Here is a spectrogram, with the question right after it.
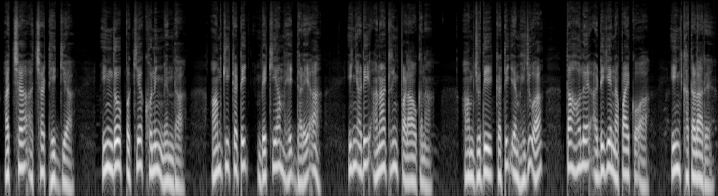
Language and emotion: Santali, neutral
